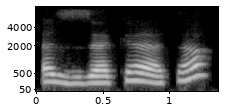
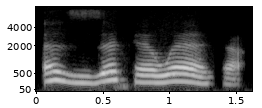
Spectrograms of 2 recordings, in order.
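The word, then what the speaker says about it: الزكاة: Donc, je devrais dire az-zakata et non pas az-zakawata.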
